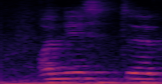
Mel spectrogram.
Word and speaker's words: honest: 어를 쓰는 거는 맞는데 그 뒤에 단어 어니스트 단어는 H 발음이 없죠. 네. O로 발음하기 때문에 언이에요.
